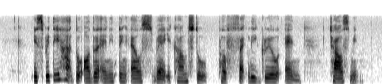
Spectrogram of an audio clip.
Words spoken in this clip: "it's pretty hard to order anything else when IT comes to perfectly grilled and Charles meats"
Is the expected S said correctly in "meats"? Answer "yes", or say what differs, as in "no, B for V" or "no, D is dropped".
no, S is dropped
